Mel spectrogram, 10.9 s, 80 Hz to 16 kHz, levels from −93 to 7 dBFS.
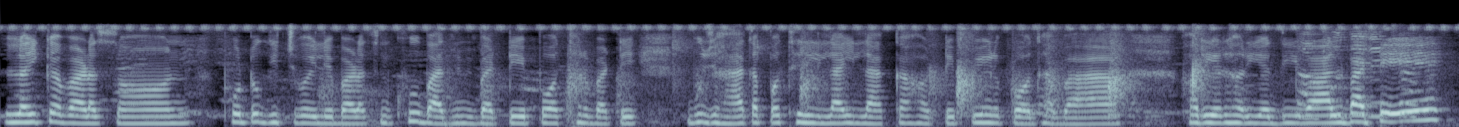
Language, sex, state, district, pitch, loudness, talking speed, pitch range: Bhojpuri, female, Uttar Pradesh, Ghazipur, 205 Hz, -20 LUFS, 130 wpm, 195-220 Hz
